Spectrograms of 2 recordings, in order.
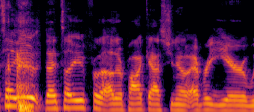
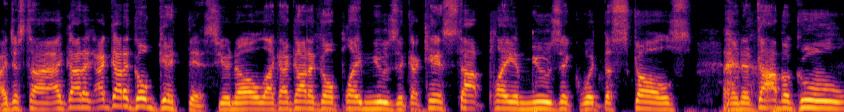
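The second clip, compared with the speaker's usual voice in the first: put-on drawn-out Brooklyn accent; 5 semitones higher, 4 dB louder than usual. Describing a bass player character a friend made, the speaker performs him: Jerry Lonely Brooklyn accent. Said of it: "some like Long Island, like Brooklyn".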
